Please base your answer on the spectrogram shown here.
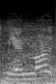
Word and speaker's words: Myanmar: Um the way you pronounce Myanmar there's no Rs. So it's Myanmar.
